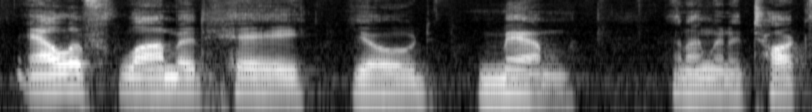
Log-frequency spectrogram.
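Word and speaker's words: מם: at the very end is an M it's pronounced mem in Hebrew and if you look at the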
